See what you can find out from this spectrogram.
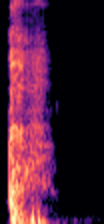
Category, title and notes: Sound effects > Human sounds and actions
Really bad cough
Improvised by me coughing into the microphone.
bad-cough, Cough, sick, sneeze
